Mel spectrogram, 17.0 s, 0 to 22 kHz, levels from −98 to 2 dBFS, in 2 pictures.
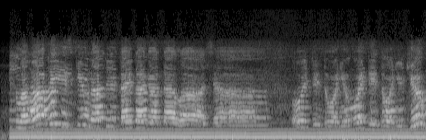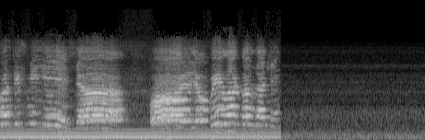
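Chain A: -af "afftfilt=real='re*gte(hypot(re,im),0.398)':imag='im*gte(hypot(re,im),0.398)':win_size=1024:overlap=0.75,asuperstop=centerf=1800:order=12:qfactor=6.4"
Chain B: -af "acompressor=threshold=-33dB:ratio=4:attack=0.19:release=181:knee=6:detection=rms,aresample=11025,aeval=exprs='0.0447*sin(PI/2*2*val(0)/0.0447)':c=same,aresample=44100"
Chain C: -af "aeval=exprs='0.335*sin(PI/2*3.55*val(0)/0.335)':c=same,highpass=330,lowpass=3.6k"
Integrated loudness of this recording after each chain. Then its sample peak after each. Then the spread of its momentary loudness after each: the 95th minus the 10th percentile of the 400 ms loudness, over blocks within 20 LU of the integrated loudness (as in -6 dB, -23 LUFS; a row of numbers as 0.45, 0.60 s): -29.0, -31.5, -17.0 LUFS; -12.0, -25.0, -5.0 dBFS; 20, 13, 11 LU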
